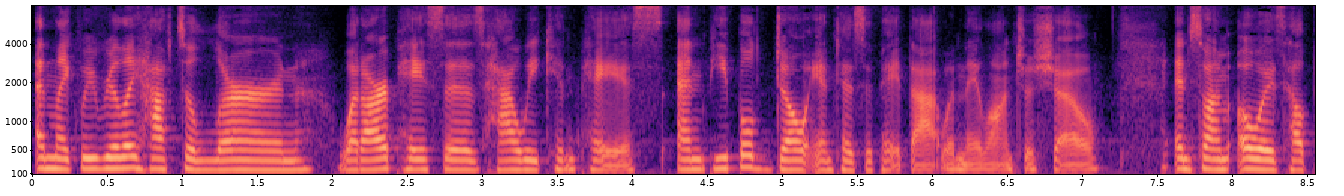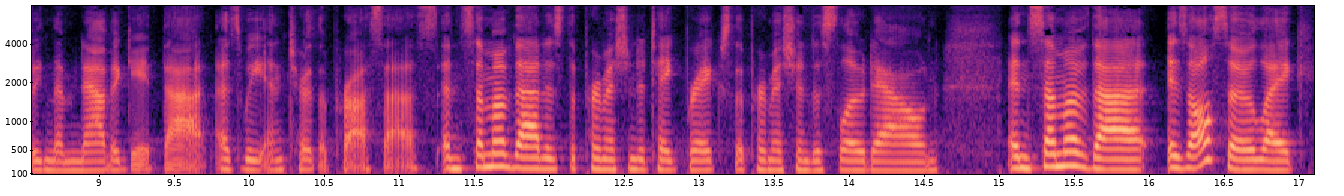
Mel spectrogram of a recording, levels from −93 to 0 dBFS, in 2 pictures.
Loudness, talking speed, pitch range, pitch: -20 LUFS, 210 wpm, 160-180 Hz, 165 Hz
